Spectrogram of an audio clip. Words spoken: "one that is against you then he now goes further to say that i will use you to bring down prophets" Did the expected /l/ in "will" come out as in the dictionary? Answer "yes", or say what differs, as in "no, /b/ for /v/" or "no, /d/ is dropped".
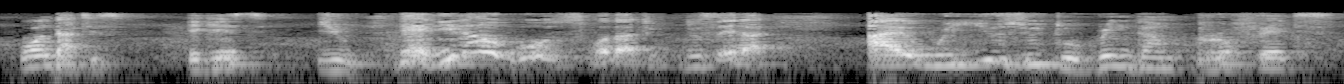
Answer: yes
